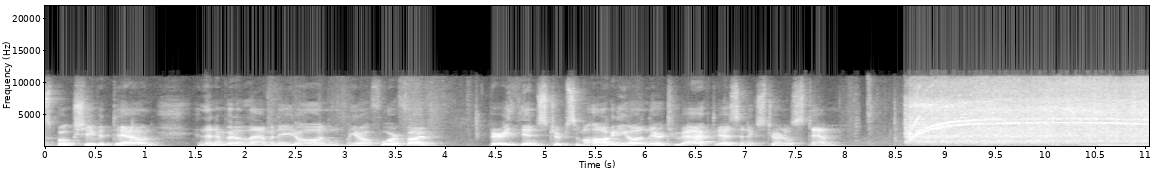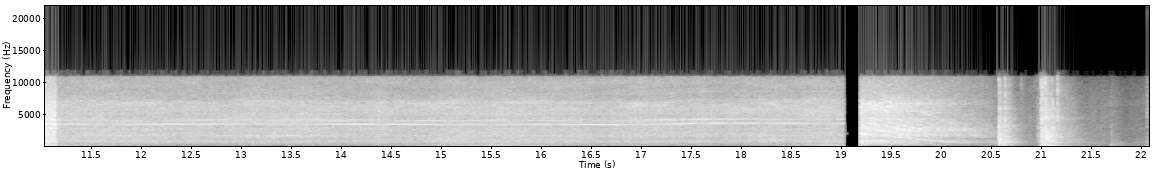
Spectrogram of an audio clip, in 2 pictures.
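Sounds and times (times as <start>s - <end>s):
belt sander whine: 8.5s - 20.6s.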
